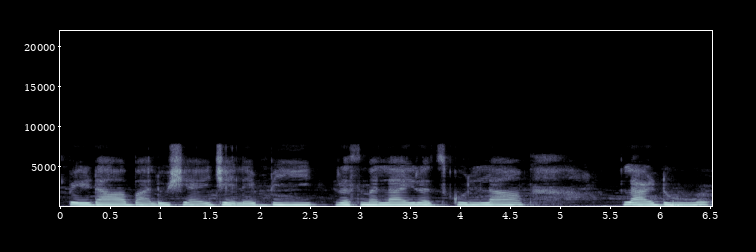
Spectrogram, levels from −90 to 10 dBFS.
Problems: constant background noise, continuous background conversations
